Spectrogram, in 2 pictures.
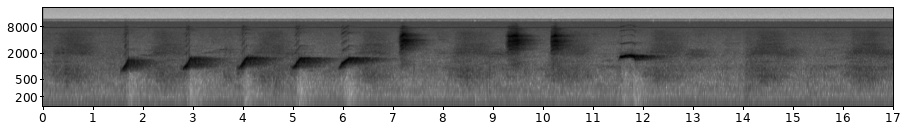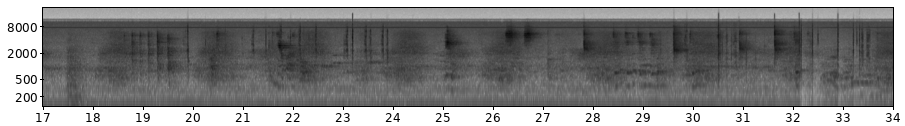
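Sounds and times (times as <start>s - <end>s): parrot whistling: 1.6s - 2.2s, 2.8s - 7.6s, 9.3s - 10.5s, 11.5s - 12.3s
parrot chirps: 2.8s - 7.7s, 9.2s - 10.6s, 26.3s - 26.9s.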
